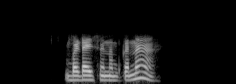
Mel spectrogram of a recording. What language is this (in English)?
Santali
